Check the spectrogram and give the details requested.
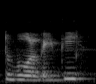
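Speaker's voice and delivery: normal talking voice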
